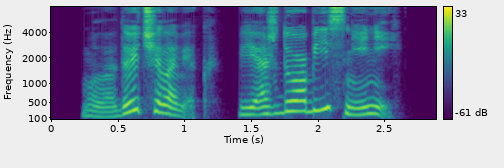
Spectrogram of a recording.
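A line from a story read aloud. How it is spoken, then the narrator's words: Booming voice. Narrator (Russian): прогремел сотрудник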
